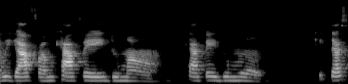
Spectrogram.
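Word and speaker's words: Café du Monde: chickory blend that we got from Cafe Dum Cafe dumon that's how you say it and so um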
